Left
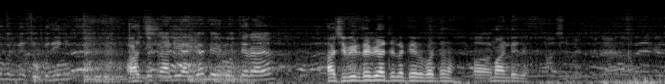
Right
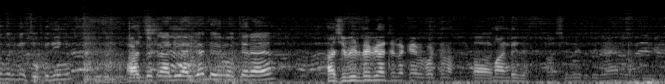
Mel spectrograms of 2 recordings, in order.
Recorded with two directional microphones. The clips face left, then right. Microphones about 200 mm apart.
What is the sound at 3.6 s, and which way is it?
Speech, 30° left (ahead or behind).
